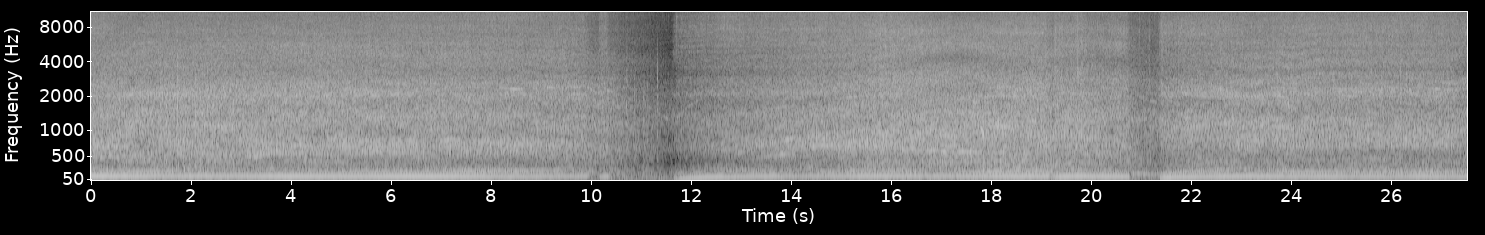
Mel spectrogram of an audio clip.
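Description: A bulldozer engine rumbles steadily nearby, briefly dropping away twice.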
